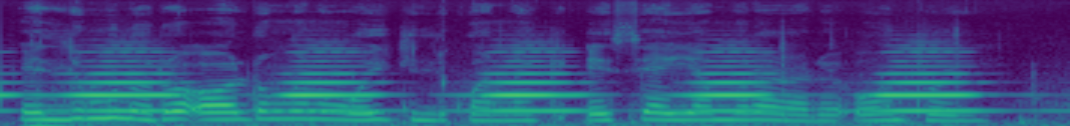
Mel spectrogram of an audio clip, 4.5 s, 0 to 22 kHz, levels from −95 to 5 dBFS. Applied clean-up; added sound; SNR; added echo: none; Organ; -3 dB; none.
